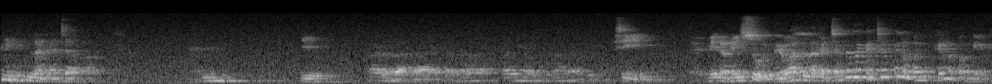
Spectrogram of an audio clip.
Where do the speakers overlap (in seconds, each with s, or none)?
none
